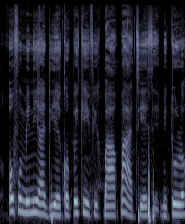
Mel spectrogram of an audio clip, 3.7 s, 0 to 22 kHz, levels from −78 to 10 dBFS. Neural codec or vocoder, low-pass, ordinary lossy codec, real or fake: none; none; none; real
